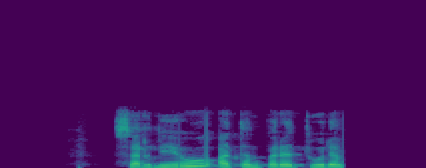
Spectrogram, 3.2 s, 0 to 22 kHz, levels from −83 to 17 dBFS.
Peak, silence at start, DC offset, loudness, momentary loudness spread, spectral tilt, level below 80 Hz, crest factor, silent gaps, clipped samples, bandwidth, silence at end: -4 dBFS; 0.85 s; under 0.1%; -19 LUFS; 7 LU; -4 dB/octave; -60 dBFS; 16 dB; none; under 0.1%; 8 kHz; 0.65 s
